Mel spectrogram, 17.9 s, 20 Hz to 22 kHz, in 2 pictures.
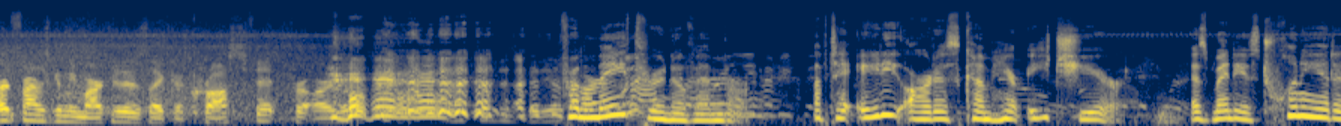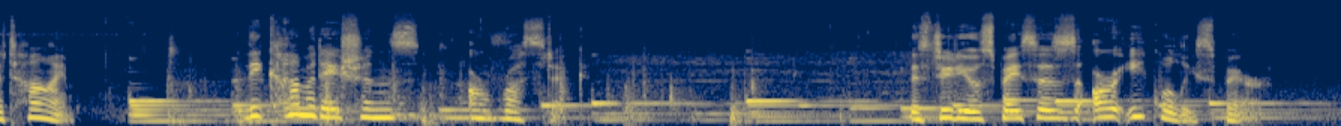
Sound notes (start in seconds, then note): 3.7 upbeat music; 9.5 wheel creaking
